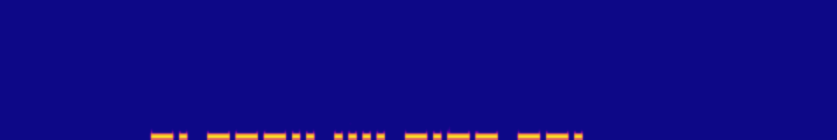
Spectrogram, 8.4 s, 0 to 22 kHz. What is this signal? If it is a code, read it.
Morse code, heard as a keyed tone, about 17 wpm, 700 Hz. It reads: N8HYG
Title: USA Call Signs - 5 Characters - Repeated 2x - 17wpm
